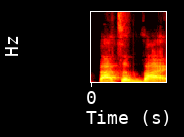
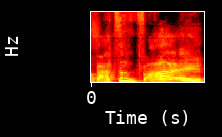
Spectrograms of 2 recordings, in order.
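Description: First: The tone sounds uneasy and disapproving. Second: The tone sounds pleased and approving. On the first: The thing is bad. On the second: The thing is good.

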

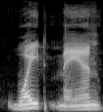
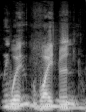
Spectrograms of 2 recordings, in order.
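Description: First: It sounds like two words, 'white man'. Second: It sounds like one word, 'Whitman'. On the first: The speaker calls it wrong. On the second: The speaker calls it right. "more like Whitman"

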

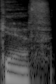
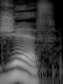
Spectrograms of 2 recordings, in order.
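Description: First: The word begins with a hard g sound. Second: The word begins with a j sound. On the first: "not GIF" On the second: "a J sound, like in GIF"

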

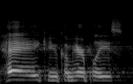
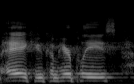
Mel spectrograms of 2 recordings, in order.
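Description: First: It is said louder, with a raised voice. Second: It is said at a normal, quiet volume. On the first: "I can raise my voice without yelling, right? Like" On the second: "I can call one of them"

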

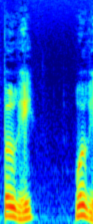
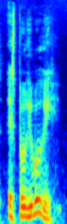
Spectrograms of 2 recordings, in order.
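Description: First: It is said as two words with a pause. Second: It is said as one word without a pause. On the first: It is two separate words. The speaker calls it wrong. "Nobody says it like that" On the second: It is a single word. The speaker calls it right. "It's one word"

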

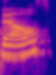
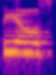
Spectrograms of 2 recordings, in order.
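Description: First: The vowel sounds like the one in 'bell'. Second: The vowel sounds like the one in 'feel'. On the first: The speaker calls it right. "but it's called Bell's" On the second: The speaker calls it wrong. "Sometimes people mispronounce it as Beals and pronounce it phonetically"

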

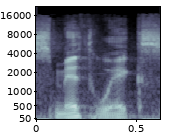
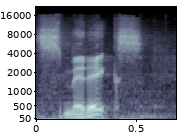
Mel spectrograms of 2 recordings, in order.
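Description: First: The name is said with an American pronunciation. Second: The name is said with a Dublin pronunciation. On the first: This is how Americans say the name. "if you're an American, pronounced Smithwick's" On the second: This is how locals in Dublin say the name. "in Dublin they pronounce it Smithwick's"

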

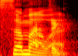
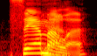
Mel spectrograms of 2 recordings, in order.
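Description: First: The word is said casually, without careful enunciation. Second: The word is said with careful, exaggerated enunciation. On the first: This is how non-Samoans usually say it. The speaker calls it wrong. "And not Samoa" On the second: This is how a Samoan says it. The speaker calls it right. "he's really over-enunciating"

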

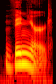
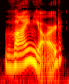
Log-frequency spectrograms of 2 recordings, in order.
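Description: First: The first syllable sounds short, like 'vin'. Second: The first syllable sounds like the word 'vine'. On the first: The speaker calls it right. "but it is vineyard" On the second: The speaker calls it wrong. "It looks like it should be pronounced vineyard"

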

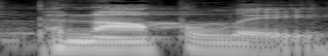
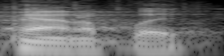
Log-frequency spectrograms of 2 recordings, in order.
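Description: First: The word is said to rhyme with monopoly. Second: The word is said not rhyming with monopoly. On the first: The speaker calls it wrong. "as if it rhymes with Monopoly" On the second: The speaker calls it right. "but it is in fact Panoply"

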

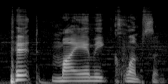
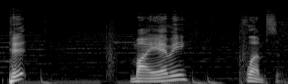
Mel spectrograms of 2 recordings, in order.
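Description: First: The list is said at normal speed. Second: The list is said slowly and deliberately.

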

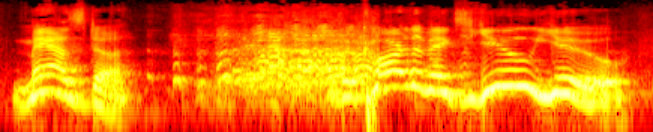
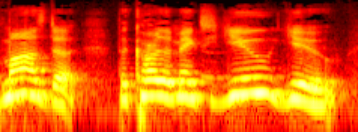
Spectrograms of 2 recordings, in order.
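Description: First: It is said in a Canadian accent. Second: It is said in an American accent.

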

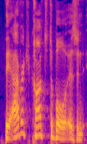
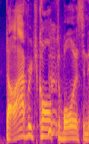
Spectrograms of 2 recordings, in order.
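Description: First: It is said in the speaker's plain accent. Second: It is said in a put-on English accent.

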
